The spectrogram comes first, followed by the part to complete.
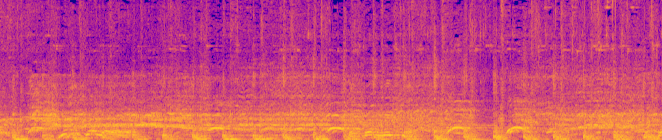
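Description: Powwow drum group singing over a steady unison drumbeat, the high voices gliding up and down in long rising-and-falling phrases.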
